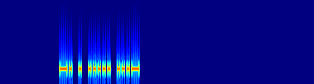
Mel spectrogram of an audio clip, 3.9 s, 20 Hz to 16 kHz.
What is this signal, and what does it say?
Morse code, heard as a keyed tone, about 39 wpm, 700 Hz. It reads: NE5V
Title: USA Call Signs - 4 Characters - 40wpm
